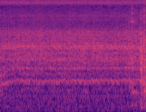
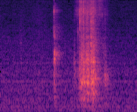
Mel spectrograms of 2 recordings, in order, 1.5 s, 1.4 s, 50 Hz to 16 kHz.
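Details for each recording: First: TEAC V-900X cassette deck after a belt change and adjustment of the pause potentiometer on the lift/door control board: short whirs and clicks every two seconds or so with a faint motor hum; the transport now engages properly. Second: TEAC V900X cassette deck with transport problems before its belt change and variable-resistor adjustment: a light click, then a short harsh clatter as the transport stops abruptly, rough stop mechanism.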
